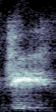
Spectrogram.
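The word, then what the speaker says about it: 事: The word Ji, which is Japanese way of pronouncing the Chinese Chur, is the things and events.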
